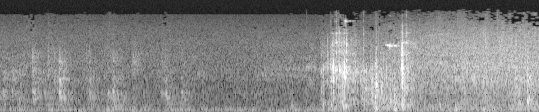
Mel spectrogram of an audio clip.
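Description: A quiet room with a few faint ticks, then, about three seconds in, the metallic clicks and rattle of a deadbolt and doorknob being turned as a door is unlocked and opened.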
